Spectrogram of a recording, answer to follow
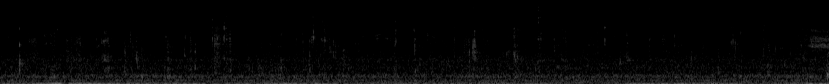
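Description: Faint chewing of fried shrimp, with small irregular clicks of the food being bitten and chewed over a steady low room hum.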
